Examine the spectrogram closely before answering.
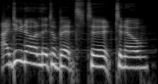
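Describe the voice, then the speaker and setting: Woman game streamer, medium pitch. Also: normal speed, clean tone. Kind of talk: casual playthrough commentary and reading game text aloud. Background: faint game music.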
